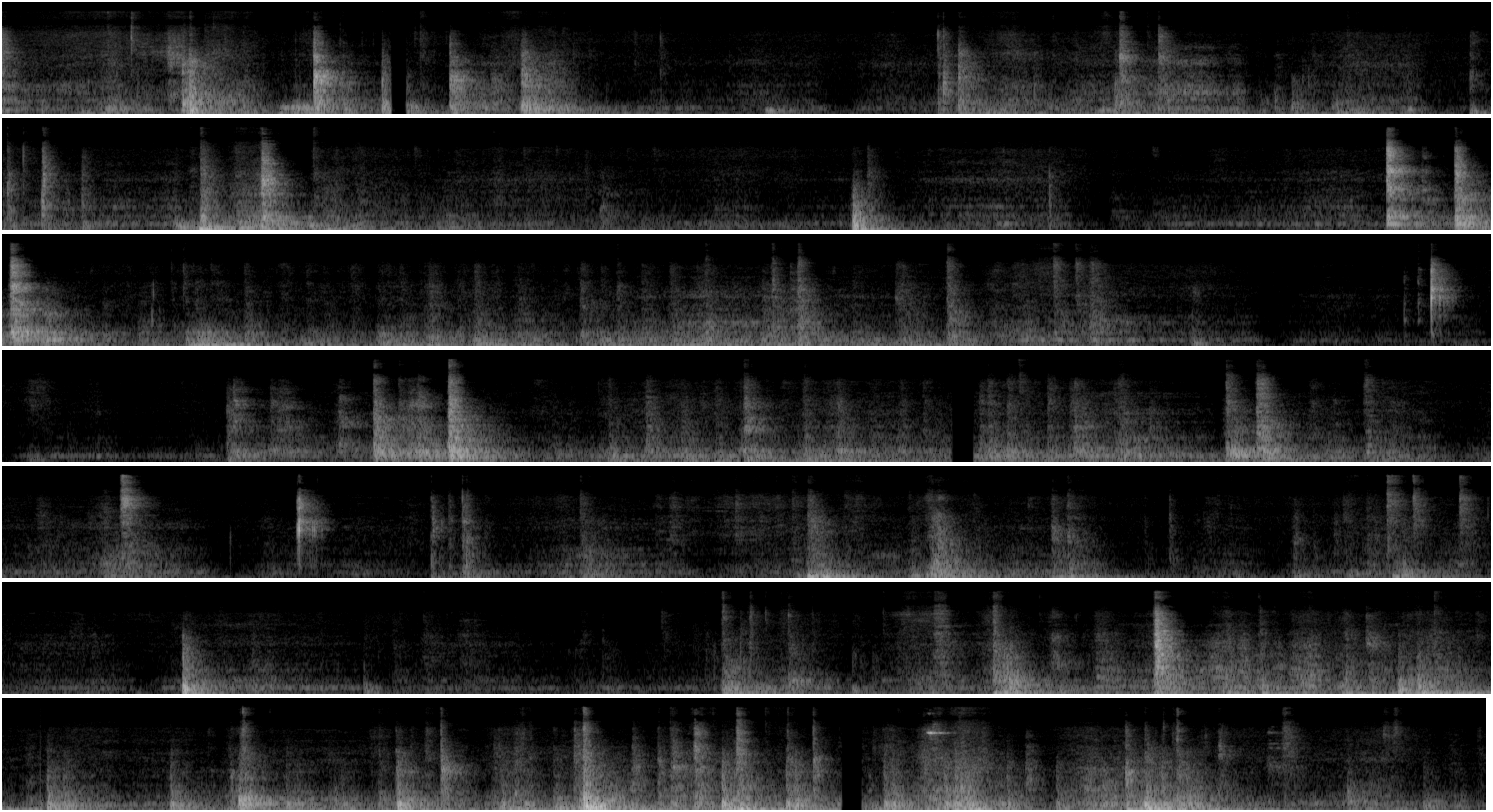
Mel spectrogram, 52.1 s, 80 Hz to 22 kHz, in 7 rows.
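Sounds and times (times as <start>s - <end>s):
sheet metal clunks and scrapes: 40.8s - 52.0s.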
